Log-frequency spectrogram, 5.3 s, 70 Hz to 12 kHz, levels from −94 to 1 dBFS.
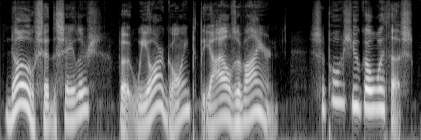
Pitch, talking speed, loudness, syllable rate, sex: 185 Hz, 205 wpm, -17 LUFS, 5.8 syllables/s, male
